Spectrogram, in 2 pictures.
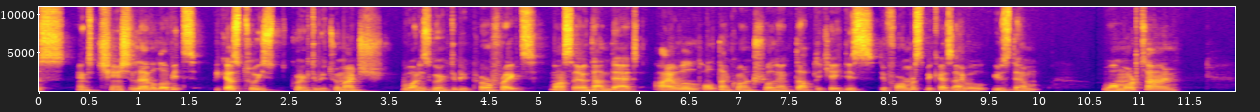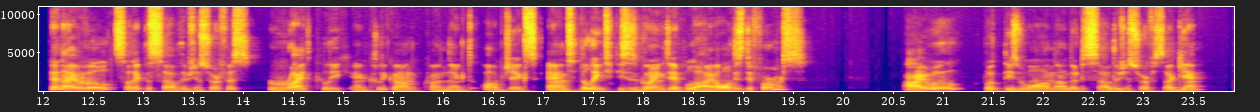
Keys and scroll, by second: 11.9 ctrl+z.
